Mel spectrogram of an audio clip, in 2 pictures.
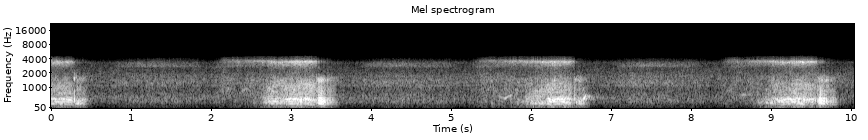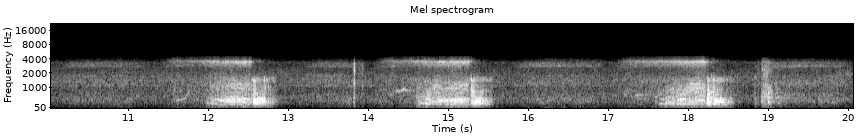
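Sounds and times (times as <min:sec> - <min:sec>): man snoring: 0:00.0 - 0:00.5, 0:02.2 - 0:03.6, 0:05.4 - 0:06.8, 0:08.5 - 0:09.9, 0:11.5 - 0:12.9, 0:14.2 - 0:15.6, 0:17.2 - 0:18.6.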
